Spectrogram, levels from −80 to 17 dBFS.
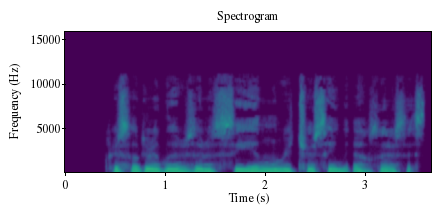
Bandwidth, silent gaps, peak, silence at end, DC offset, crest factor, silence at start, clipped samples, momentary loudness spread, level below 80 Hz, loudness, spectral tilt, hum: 11 kHz; none; -12 dBFS; 0.05 s; under 0.1%; 14 dB; 0.5 s; under 0.1%; 6 LU; -80 dBFS; -25 LUFS; -4.5 dB/octave; none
